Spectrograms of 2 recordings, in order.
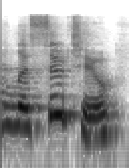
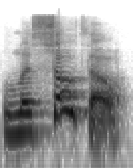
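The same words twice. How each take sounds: First: The name is said the local way. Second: The name is said the American way. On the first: "he said Lesotho ... you pronounced it correctly" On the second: "which most Americans might pronounce as Lesotho"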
